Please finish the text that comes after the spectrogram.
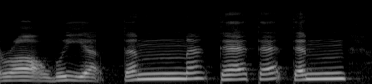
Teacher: نون ساکن اور میم پہ زبر تھی لیکن یہاں ادغام ہو گیا، مرج ہوگا، کمپلیٹ مرجنگ ہوگی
